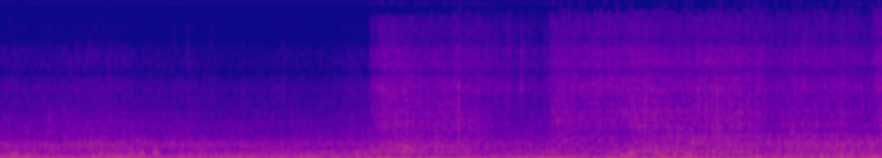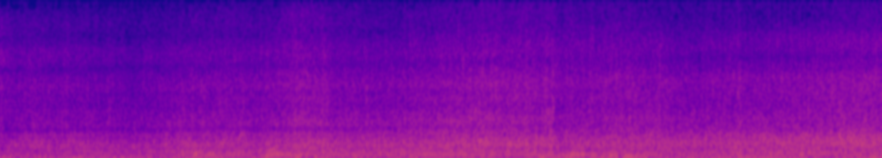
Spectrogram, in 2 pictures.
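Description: An engine revs and labours steadily as an off-road vehicle drives through deep mud.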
